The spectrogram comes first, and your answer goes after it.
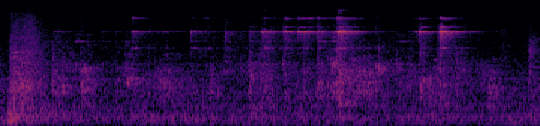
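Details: Two hungry pet cats, orange tabby Chai and mackerel tabby Sushi, begging for food because they cannot wait for mealtime; soft, thin meows rise in short bursts over a quiet hiss, with faint high tinkling tones.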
